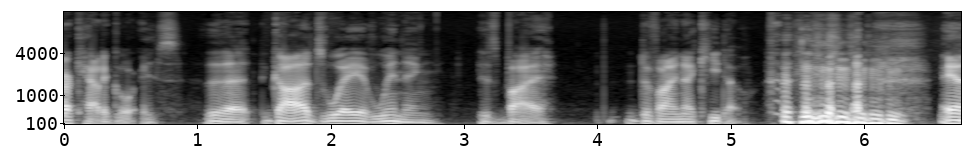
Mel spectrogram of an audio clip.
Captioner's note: laughs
